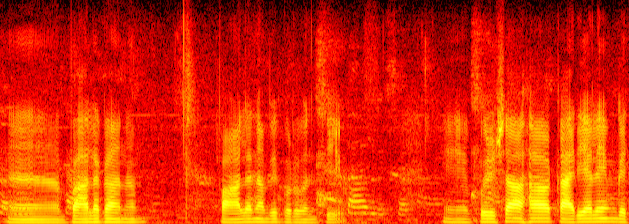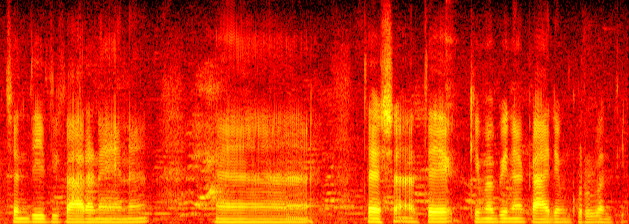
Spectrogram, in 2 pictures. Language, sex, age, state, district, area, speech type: Sanskrit, male, 45-60, Kerala, Thiruvananthapuram, urban, spontaneous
